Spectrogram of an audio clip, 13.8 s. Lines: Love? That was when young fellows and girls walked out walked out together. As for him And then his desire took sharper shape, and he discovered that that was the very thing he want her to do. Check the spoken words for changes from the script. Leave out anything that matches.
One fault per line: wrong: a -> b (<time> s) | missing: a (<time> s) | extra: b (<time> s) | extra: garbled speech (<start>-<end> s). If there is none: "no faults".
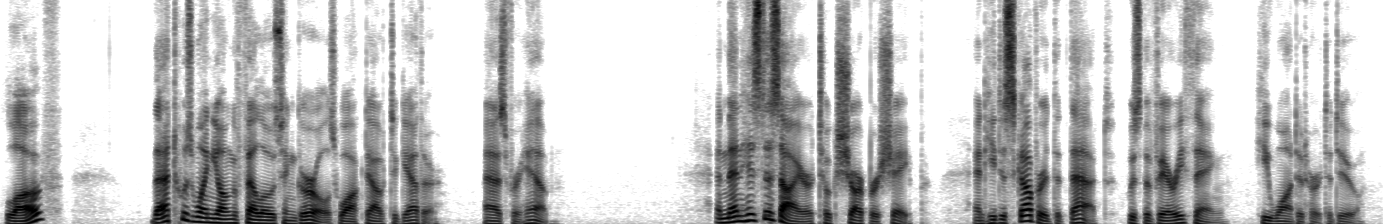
missing: walked out (3.9 s)
wrong: want -> wanted (12.7 s)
